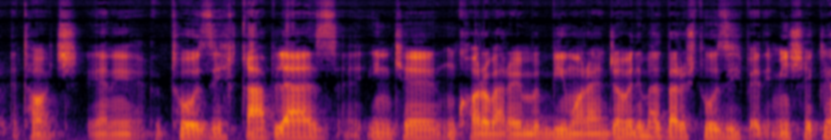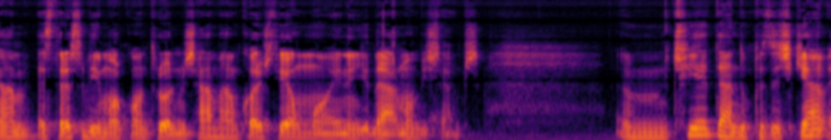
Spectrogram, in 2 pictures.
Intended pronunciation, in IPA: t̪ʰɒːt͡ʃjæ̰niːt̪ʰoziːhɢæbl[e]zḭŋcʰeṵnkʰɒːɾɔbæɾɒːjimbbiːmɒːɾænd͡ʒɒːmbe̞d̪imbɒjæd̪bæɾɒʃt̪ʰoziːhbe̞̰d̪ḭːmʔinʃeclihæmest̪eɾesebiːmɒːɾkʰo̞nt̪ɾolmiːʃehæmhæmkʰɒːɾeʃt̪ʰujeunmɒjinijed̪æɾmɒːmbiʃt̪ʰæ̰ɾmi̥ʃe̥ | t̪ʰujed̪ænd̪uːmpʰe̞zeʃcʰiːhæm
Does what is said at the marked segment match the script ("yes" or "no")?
no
